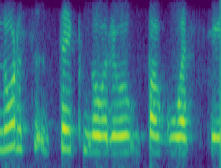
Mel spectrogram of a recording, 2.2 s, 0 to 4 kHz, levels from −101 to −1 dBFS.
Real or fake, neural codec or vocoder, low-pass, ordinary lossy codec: real; none; 3.6 kHz; Opus, 16 kbps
